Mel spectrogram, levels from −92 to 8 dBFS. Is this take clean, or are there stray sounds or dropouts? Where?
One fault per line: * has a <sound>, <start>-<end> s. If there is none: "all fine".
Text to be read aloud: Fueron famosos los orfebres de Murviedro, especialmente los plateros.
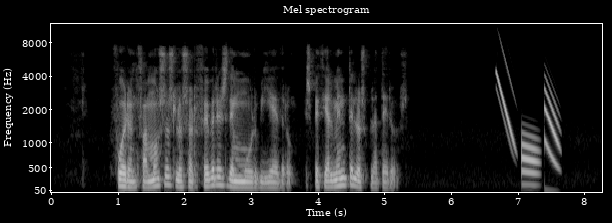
* has a chirp, 6.7-7.7 s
